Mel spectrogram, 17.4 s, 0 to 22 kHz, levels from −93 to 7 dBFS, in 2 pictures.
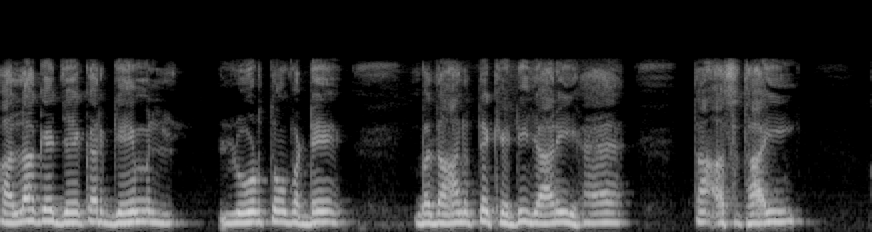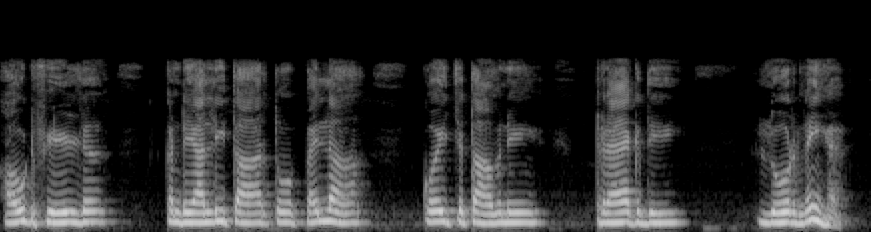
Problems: background conversations at intervals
